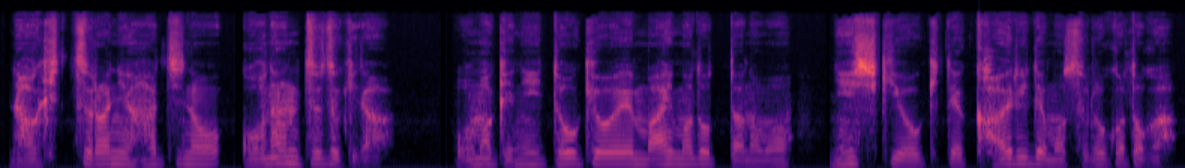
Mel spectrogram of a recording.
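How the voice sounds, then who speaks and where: A man voicing a proud but struggling middle-aged kabuki actor who talks in a rough, earnest Edo dialect. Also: mid-range voice, fairly bright tone, dry recording.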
